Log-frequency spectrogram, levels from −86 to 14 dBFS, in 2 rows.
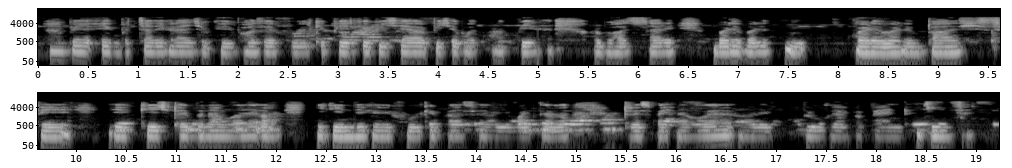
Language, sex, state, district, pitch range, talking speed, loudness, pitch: Hindi, male, Bihar, Darbhanga, 135-150 Hz, 170 wpm, -22 LUFS, 140 Hz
